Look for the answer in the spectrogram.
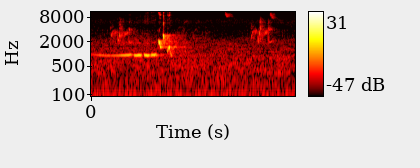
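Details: Japanese bush warbler singing near houses in Minamiboso City, Chiba, Japan, in April 2018, perched on a branch it kept returning to: a long steady low whistle, then a quick rising, jumbled flourish; fainter chirps from another bird before and after.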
